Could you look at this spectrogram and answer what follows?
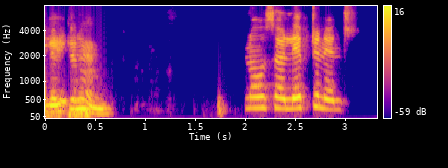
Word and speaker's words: lieutenant: Lieutenant. লেফটেন্যান্ট কেন বলতেছো তুমি? সে এখানে তো এফ নেই তার জন্য একবারে বলা মানে মুখস্থ করার জন্য বললাম।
